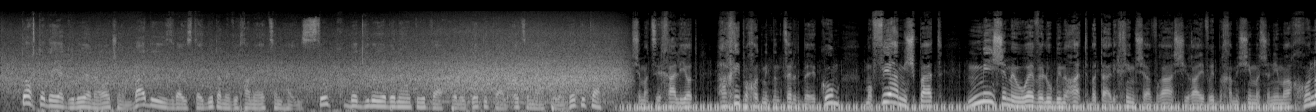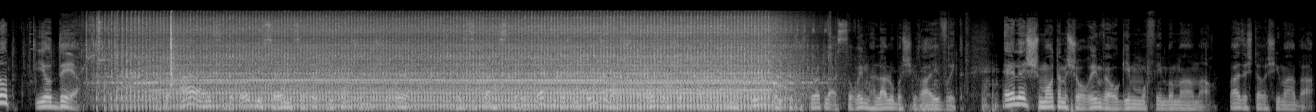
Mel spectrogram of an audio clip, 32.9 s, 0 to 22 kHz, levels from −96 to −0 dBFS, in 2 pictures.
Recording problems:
traffic noise; very loud; throughout; 4 dB above the speech

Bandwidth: 15 kHz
